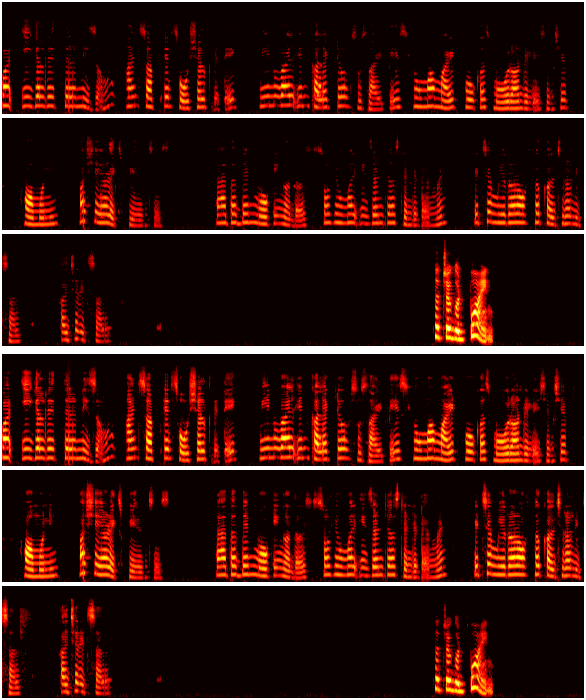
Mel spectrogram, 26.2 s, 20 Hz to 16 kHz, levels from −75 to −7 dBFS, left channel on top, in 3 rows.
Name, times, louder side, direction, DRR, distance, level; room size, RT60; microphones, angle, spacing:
voice 1, 0.0-3.5 3.9-8.5 9.1-9.6 9.9-11.2 11.9-15.4 15.8-17.8 18.3-19.1, right 5 dB, 65° right, 0.7 m, -33 dB
voice 2, 24.0-24.8, left 5 dB, 60° left, 0.6 m, -20 dB
head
